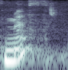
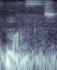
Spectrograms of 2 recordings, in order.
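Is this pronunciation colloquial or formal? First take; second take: formal; colloquial. First: It is said in the formal, official way. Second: It is said in the everyday colloquial way. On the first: This is the official name of the country. "the official pronunciation is Misr" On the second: This is the everyday slang name of the country. "slang language is Masr"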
